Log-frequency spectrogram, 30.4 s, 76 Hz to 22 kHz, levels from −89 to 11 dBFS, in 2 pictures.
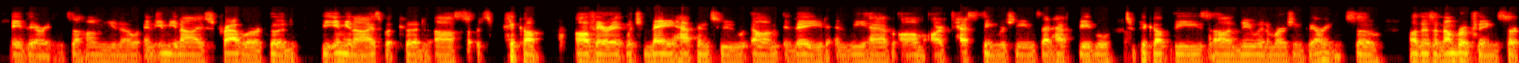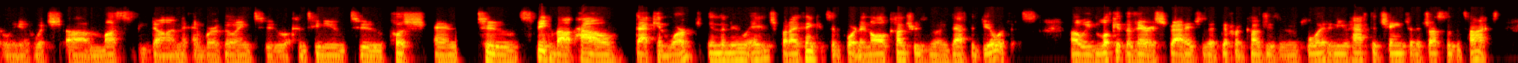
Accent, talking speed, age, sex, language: American, 225 wpm, 30-49, male, English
